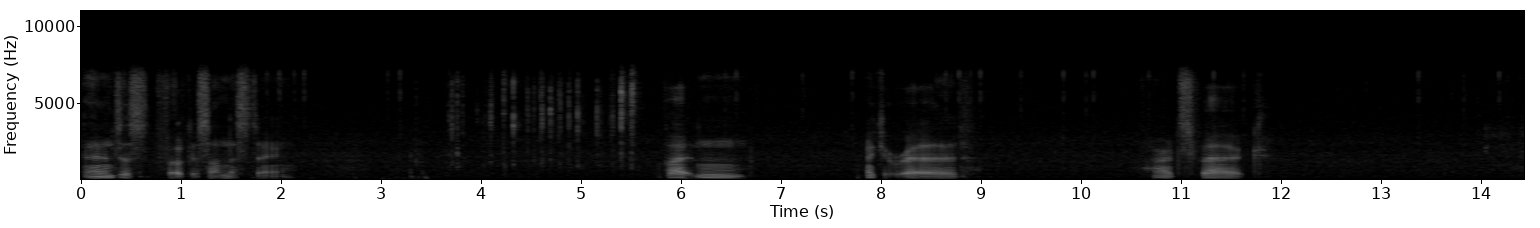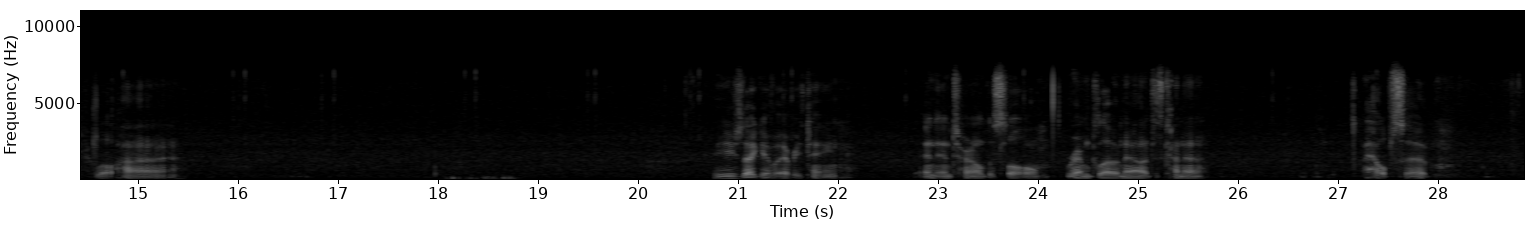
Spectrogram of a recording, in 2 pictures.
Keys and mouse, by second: 4.8 t.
